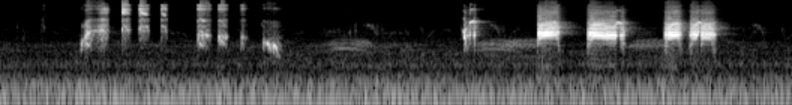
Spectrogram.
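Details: Black francolin from Bhakkar district: a quick run of short scratchy clicks, a pause, then four loud rasping notes in an uneven rhythm.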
